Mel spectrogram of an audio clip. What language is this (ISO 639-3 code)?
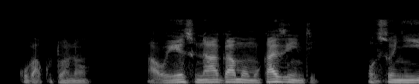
lug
